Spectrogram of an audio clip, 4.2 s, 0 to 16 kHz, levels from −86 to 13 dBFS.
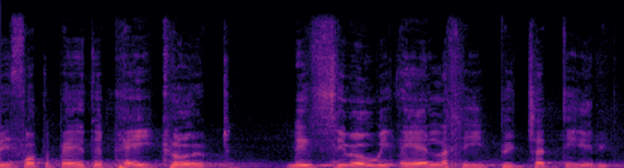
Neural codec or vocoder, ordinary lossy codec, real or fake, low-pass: codec, 44.1 kHz, 3.4 kbps, Pupu-Codec; none; fake; 14.4 kHz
